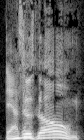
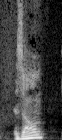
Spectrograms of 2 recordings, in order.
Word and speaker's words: DAZN: He worked formerly at, how do you say this company? DAZN? DAZN? – DAZN. – DAZN. He formerly worked at DAZN under John Skipper, who used to be in charge of ESPN.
